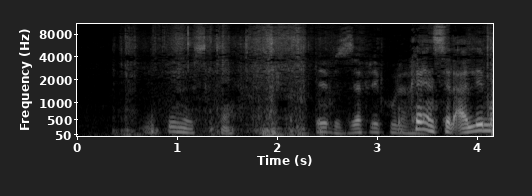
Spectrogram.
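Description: Speech: a voice talking indistinctly after a brief pause at the start.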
